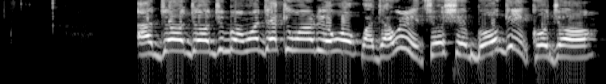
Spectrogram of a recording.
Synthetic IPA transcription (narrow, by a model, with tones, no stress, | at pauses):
a˨d͡ʒɔ˧ɔ˧d͡ʒɔ˧d͡ʒu˦bɔ̃˦w̃ɔ̃˦d͡ʒɛ˦ki˦w̃ɔ̃˦ɾi˦o˧wo˦˨k͡pa˨d͡ʒa˨˦wi˦˨ɾi˨ti˨˦o˦ʃe˧ɡ͡bo˨˦ɡĩ˦i˨ko˦d͡ʒɔ˧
